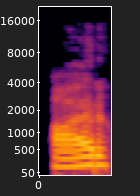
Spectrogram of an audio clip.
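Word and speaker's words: heir: आएगा नीचे वाले देखो एच साइलेंट है आर आयर उत्तराधिकारी आयरस कोई लड़की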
